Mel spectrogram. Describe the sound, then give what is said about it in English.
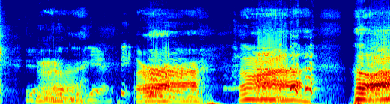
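A voice imitates heavy, labored breathing mixed with drawn-out groans, coming in several loud bursts separated by short pauses. “Yeah, breathing like he on Ozempic.”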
